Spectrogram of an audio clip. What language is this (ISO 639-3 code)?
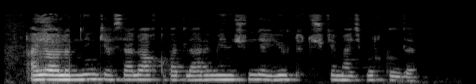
uzb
